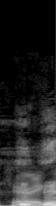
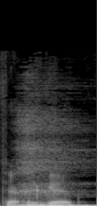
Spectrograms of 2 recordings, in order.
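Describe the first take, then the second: First: High, loud mock teacher praise. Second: Said in the usual way. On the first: Host praising the guest's pun, hammed-up loud praise.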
